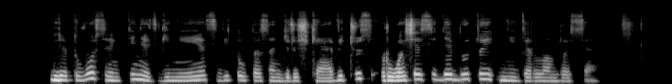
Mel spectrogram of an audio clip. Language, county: Lithuanian, Vilnius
